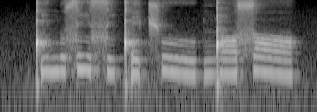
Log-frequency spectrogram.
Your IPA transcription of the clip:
ǃʼ i n u s i s i ǃʼ e t͡ʃʰ u | ŋ͡ǃ ɔ s ɔ

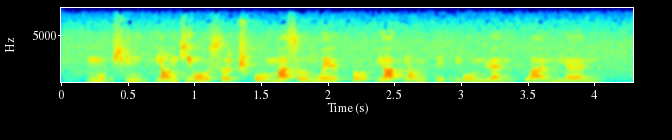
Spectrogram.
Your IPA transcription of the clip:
n̪ u˥ t͡ɕʰ i˥˩ ŋ t̪ʰ j ɑ˥ ŋ ɕ j o˥˧ ʊ̯ s ɹ̩˥˩ ʈ͡ʂʰ o˧˥ ʊ̯ m ä˧˥ s ɹ̩˧˥ n̪ w e˥ ɪ̯ t̪ ɤ̰˨˩ t̪ j ä˥˩ t̪ j ɑ˧˥ ŋ t̪ i˥˩ t̪ j o˧˥ ʊ̯ n̪ ɥ ɛ˥ n kʰ w a̰˨˩ ɪ̯ m j ɛ˥˩ n

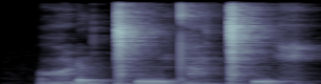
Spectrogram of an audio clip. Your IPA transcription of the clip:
ɔ̤ ɽ ɯ ǀʰ ĩ t̪ a̤ ǀʰ ĩ x

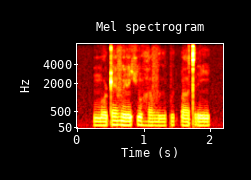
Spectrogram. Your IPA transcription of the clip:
m o ʈ ɛ v ɛ̃ ç õ ɦ ʌ v ɯ p ɯ k͡p ʌ t r ĩ

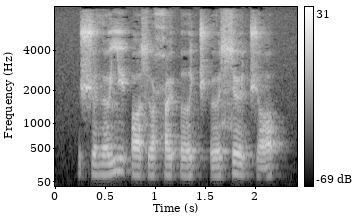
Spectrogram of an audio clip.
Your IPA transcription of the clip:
ʃ ʏ ð ɵ lʲ ø ʔ ɔ s u ħ ø ʔ ɤ t͡ʃʼ ɵ s ø t͡ʃ ɔ

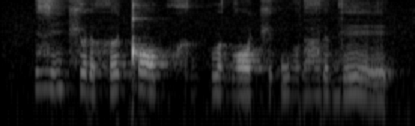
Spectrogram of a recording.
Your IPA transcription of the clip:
z i ʔ ʃ ə ɾ ə h ə ǃ ɔː kʷ x ə̤ ɡ kʷ a ɡ ɔ t͡ʃ ə ʔ w ɔ̤ ɾ a̤ ɾ ɘ ɡ e

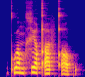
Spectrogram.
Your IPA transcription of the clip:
kʷʼ ʌ m x ɪ qʼ ɛ f qʼ ɔ kʷ

